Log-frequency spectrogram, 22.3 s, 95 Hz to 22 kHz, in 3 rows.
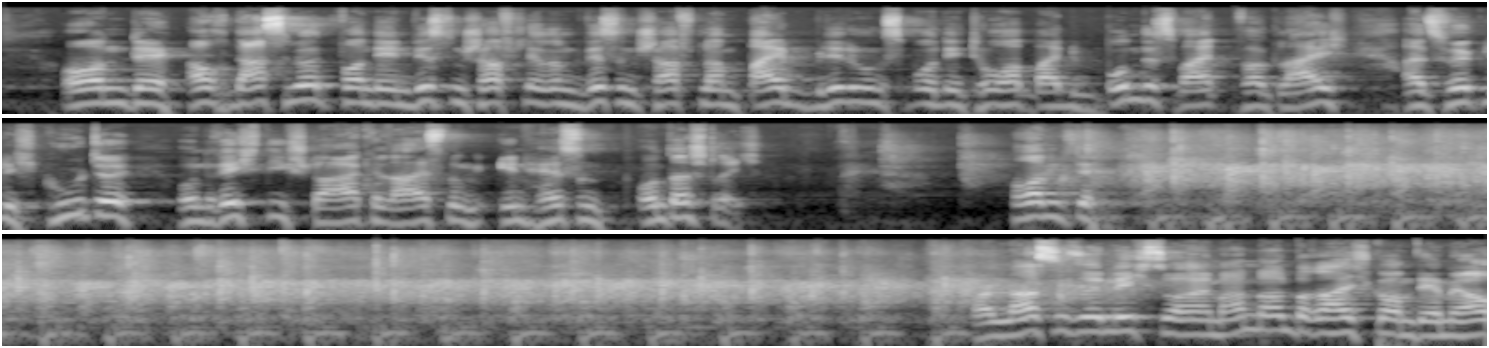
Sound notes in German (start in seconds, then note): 12.5 Beifall CDU und SPD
